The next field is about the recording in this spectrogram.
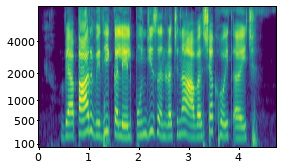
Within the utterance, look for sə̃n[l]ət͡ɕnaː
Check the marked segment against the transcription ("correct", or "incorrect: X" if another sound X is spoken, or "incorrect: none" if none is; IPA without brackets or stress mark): incorrect: ɾ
